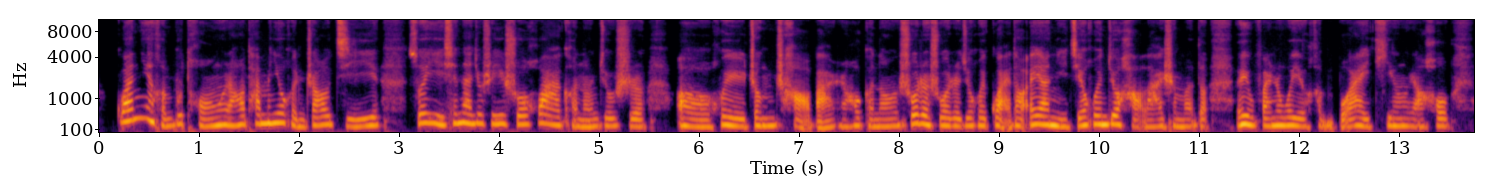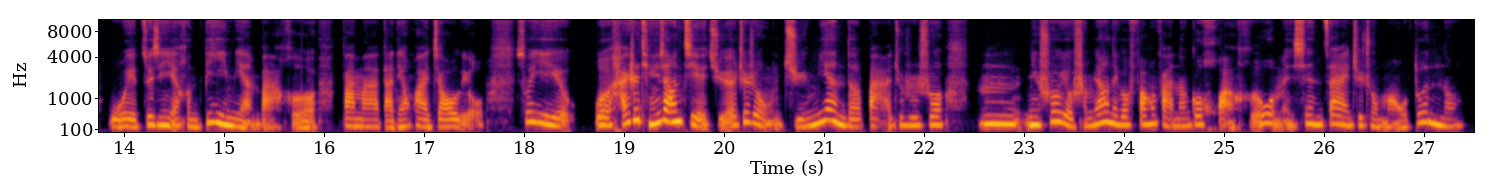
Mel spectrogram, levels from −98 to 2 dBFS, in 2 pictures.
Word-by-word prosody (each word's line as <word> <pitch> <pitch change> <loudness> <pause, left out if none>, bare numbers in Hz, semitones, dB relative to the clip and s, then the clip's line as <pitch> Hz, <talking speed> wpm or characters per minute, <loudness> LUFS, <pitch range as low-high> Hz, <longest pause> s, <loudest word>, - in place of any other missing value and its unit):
观 290 +2 +4
念 325 -6 +2
很 175 -7 -5
不 220 - -4
同， 180 +1 -1
然 185 -2 +1
后 205 - +1
他 225 - -3
们 235 +1 +4
又 245 0 +3
很 175 -7 -4
着 195 +3 -1
急， 175 0 -2 0.3
所 240 - 0
以 235 -4 0
现 235 +4 0
在 245 -2 +3
就 230 - -1
是 225 -1 -4
一 225 - 0
说 210 0 -2
话， 225 -3 0
可 175 -5 -7
能 160 +1 -3
就 175 0 -5
是， 165 -3 -3 0.3
呃， 165 -3 0
会 180 0 0
争 180 +2 -1
吵 - - 0
吧。 140 +1 0
然 160 -2 -7
后 185 +3 -2
可 175 -2 -7
能 165 +2 -4
说 220 +3 +1
着 220 -2 +3
说 185 -1 -2
着 175 - -2
就 180 +1 -4
会 185 -1 -3
拐 185 +2 0
到， 180 - -1
哎 200 - 0
呀， 205 -1 +4
你 180 -4 +3
结 180 +5 0
婚 210 0 +3
就 210 0 +3
好 - - -2
啦 160 +1 -4
什 170 +1 -2
么 160 0 -4
的， - - -6 0.3
哎 200 - +2
呦， 215 -2 +7
反 180 -1 -2
正 185 0 +4
我 190 - +2
也 175 -2 0
很 170 +3 -10
不 - - -4
爱 175 0 0
听， 175 +2 -4
然 160 -1 -4
后 175 +2 -4 0.3
我 165 +1 -1
也 160 -2 0
最 200 +6 0
近 195 0 +4
也 - - 0
很 175 -4 -4
避 245 +4 +5
免 175 -6 +1
吧， - - -2
和 - - -3 0.2
爸 175 -1 +1
妈 165 -1 -3
打 150 -1 -2
电 160 +3 -3
话 170 -2 -1
交 165 +2 0
流， - - -7 0.3
所 270 - -1
以 220 -8 +2 0.3
我 195 -1 +3
还 225 +5 +2
是 310 +3 +5
挺 225 -4 +5
想 280 -1 +8
解 195 -10 +2
决 200 - -3
这 265 - -1
种 230 -1 -3
局 160 -2 -1
面 235 +3 +4
的 165 -2 -4
吧， - - -3
就 190 +2 -5
是 190 0 -1
说 200 +1 -2 0.4
嗯， 220 -1 +4
你 200 0 +7
说 270 +7 +1
有 210 -7 +1
什 175 - -4
么 185 - -2
样 260 +3 +4
的 240 - +4
一 - - +1
个 195 - 0
方 210 +2 0
法 - - -1
能 170 +2 -6
够 210 +2 -1
缓 - - -1
和 - - -7
我 235 0 +1
们 - - -5
现 220 -3 +2
在 210 -2 +2
这 190 0 -4
种 175 -3 -6
矛 155 -1 -4
盾 245 -4 +2
呢？ 180 +1 -6
190 Hz, 275 characters per minute, -24 LUFS, 170-215 Hz, 0.4 s, 想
